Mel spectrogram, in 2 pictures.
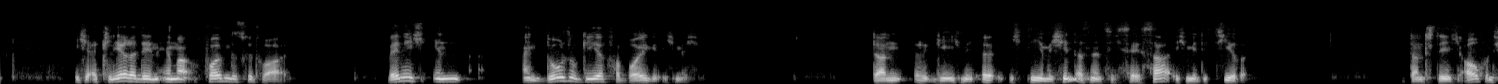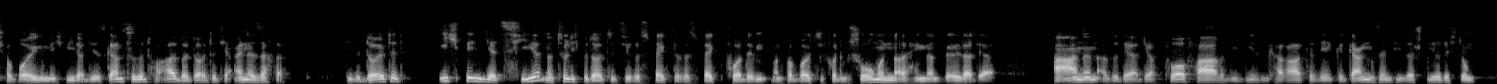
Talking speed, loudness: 165 wpm, -19 LUFS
